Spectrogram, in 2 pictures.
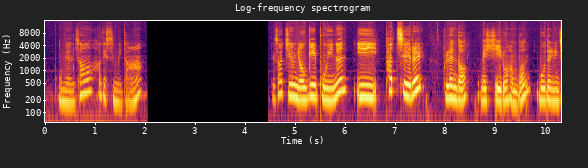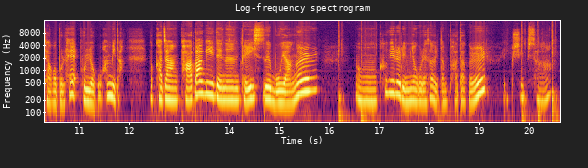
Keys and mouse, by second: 3.9 click, 13.2-17.4 drag, 18.2-20.5 drag.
